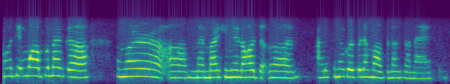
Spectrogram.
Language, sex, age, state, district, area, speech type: Assamese, female, 18-30, Assam, Kamrup Metropolitan, rural, conversation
